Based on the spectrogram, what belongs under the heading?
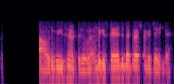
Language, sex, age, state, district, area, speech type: Malayalam, male, 45-60, Kerala, Palakkad, urban, conversation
